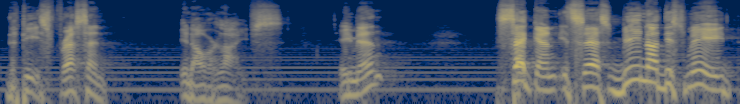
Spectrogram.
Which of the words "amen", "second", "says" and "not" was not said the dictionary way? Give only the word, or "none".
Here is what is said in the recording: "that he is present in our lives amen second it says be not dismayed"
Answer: says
